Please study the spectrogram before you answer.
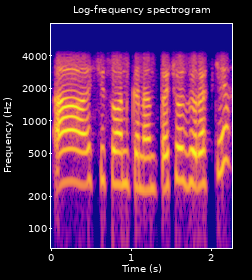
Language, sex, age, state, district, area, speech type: Kashmiri, female, 30-45, Jammu and Kashmir, Shopian, rural, conversation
